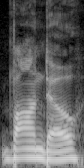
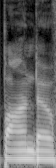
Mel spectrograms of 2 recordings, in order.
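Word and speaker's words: Bandow: at national security adviser double bond o is how you pronounce it properly Doug bond o for deputy national security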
